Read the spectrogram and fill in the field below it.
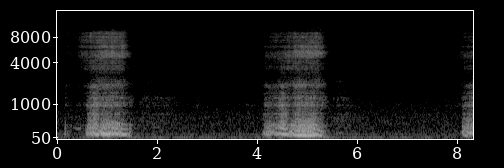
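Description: Rough, low rattling snores on each in-breath, about one every four seconds (roughly 15 a minute), with quiet pauses between: ordinary snoring.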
